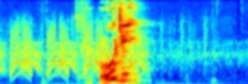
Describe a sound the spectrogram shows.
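A young man speaks briefly and loudly close to a microphone.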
